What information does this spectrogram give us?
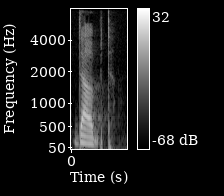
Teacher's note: So this ed is a very soft d, dubbed. So you have to go from a b directly to a soft d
